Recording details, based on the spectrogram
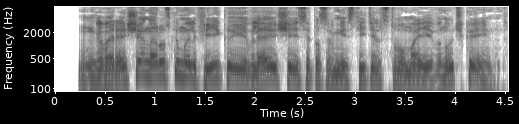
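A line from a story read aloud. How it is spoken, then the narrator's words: Plain. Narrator (Russian): сказал Владимир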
